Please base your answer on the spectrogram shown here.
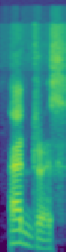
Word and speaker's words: address: our learners and remember that and when you're pronouncing what stress look this one noun or adjective we stress on the fast part address like hey i knew what's your address or hey rahat what's your address so you're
